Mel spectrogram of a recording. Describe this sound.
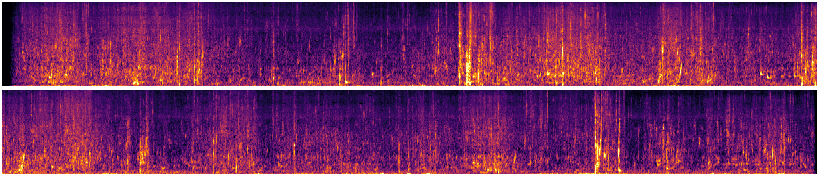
Middle waves at a small pier
Middle sized sea waves splashing at a small pier.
